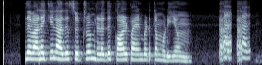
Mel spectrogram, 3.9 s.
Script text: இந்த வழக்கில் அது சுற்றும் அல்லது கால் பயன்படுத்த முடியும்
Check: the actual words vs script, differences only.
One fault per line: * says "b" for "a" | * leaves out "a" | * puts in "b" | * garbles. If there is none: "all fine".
all fine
